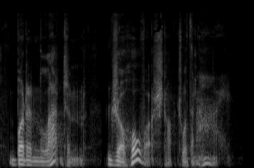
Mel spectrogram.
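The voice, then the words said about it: Exaggerated Scottish Sean Connery impression. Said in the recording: “Does he always talk like that? ... Yeah, he's Scottish. ... Is that a Scottish accent? ... It seems like extremely, like, a lot. ... That's Sean Connery, man.”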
